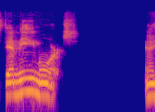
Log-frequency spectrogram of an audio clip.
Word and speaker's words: Demi: she had told everyone that her name the pronunciation renamed truely and the French is Demi uh well I looked at the guy and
